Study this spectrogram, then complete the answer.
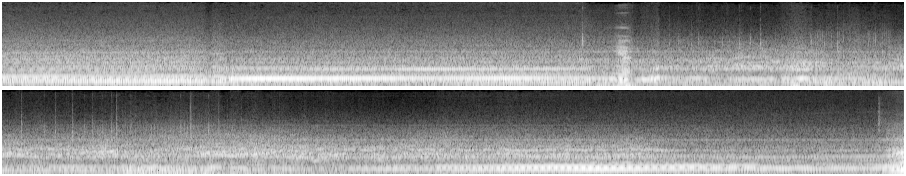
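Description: A racing car engine roars, shifting gears and changing pitch as it speeds up and slows down.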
